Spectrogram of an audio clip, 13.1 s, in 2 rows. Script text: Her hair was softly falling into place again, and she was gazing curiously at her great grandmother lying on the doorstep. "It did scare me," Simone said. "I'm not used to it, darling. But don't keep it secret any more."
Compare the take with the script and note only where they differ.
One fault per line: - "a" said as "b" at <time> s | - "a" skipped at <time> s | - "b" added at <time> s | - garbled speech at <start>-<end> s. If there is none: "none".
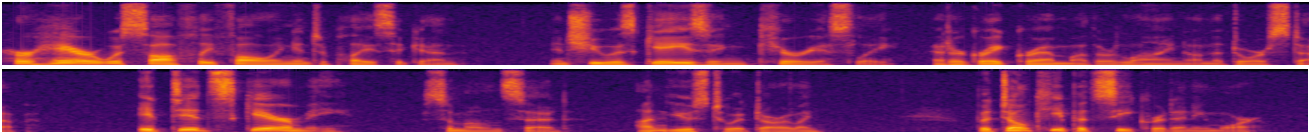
- "not" skipped at 9.8 s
